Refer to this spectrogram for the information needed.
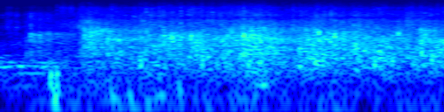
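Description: A crowd breaks into steady applause after a brief murmur, the dense clapping at an even, moderate loudness for a couple of seconds.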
